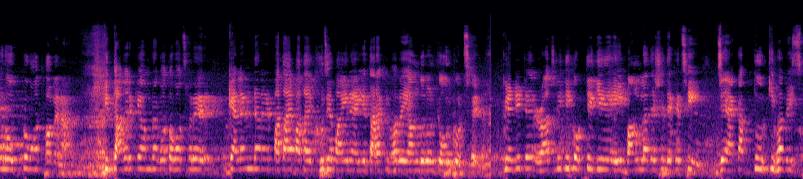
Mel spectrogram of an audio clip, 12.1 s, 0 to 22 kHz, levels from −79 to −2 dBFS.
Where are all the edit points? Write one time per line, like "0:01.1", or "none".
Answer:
0:07.3

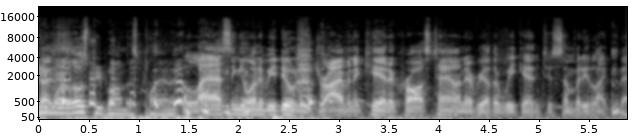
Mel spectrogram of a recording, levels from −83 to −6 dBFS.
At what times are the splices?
none

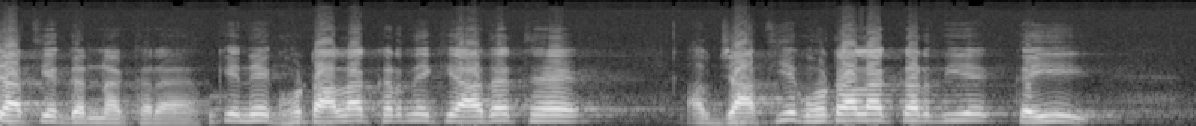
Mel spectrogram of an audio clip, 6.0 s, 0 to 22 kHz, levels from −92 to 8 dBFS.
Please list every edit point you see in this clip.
0:01.1

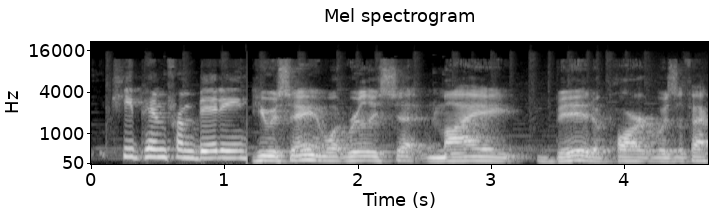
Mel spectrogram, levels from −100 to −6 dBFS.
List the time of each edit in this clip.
0:01.2

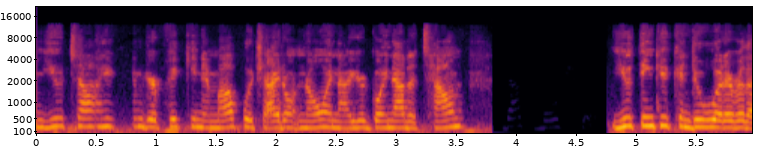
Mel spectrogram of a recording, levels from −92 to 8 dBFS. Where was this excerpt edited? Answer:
none

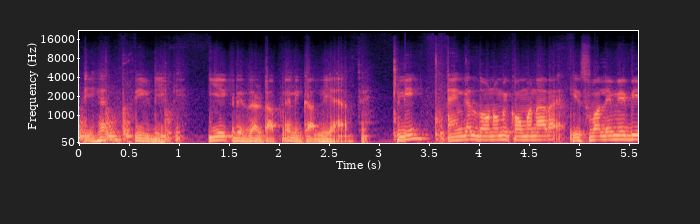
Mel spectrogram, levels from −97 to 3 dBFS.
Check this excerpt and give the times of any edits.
0:03.3

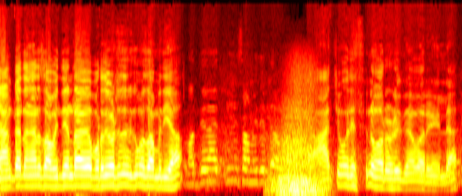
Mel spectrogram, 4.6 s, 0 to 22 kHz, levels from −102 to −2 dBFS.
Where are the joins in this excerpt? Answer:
0:03.1

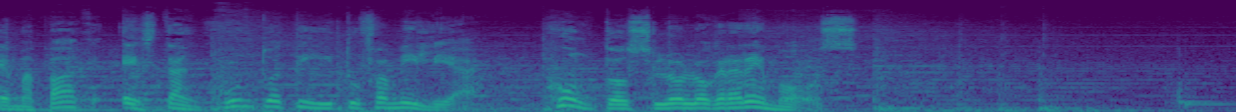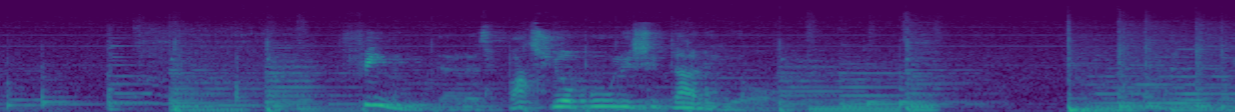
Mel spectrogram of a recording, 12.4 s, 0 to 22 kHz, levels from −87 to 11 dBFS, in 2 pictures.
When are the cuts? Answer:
0:05.7

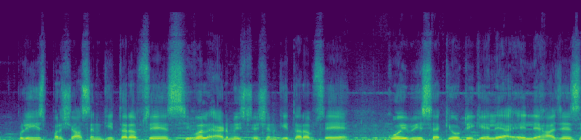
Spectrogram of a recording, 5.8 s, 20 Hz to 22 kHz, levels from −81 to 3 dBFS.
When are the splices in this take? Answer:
none

